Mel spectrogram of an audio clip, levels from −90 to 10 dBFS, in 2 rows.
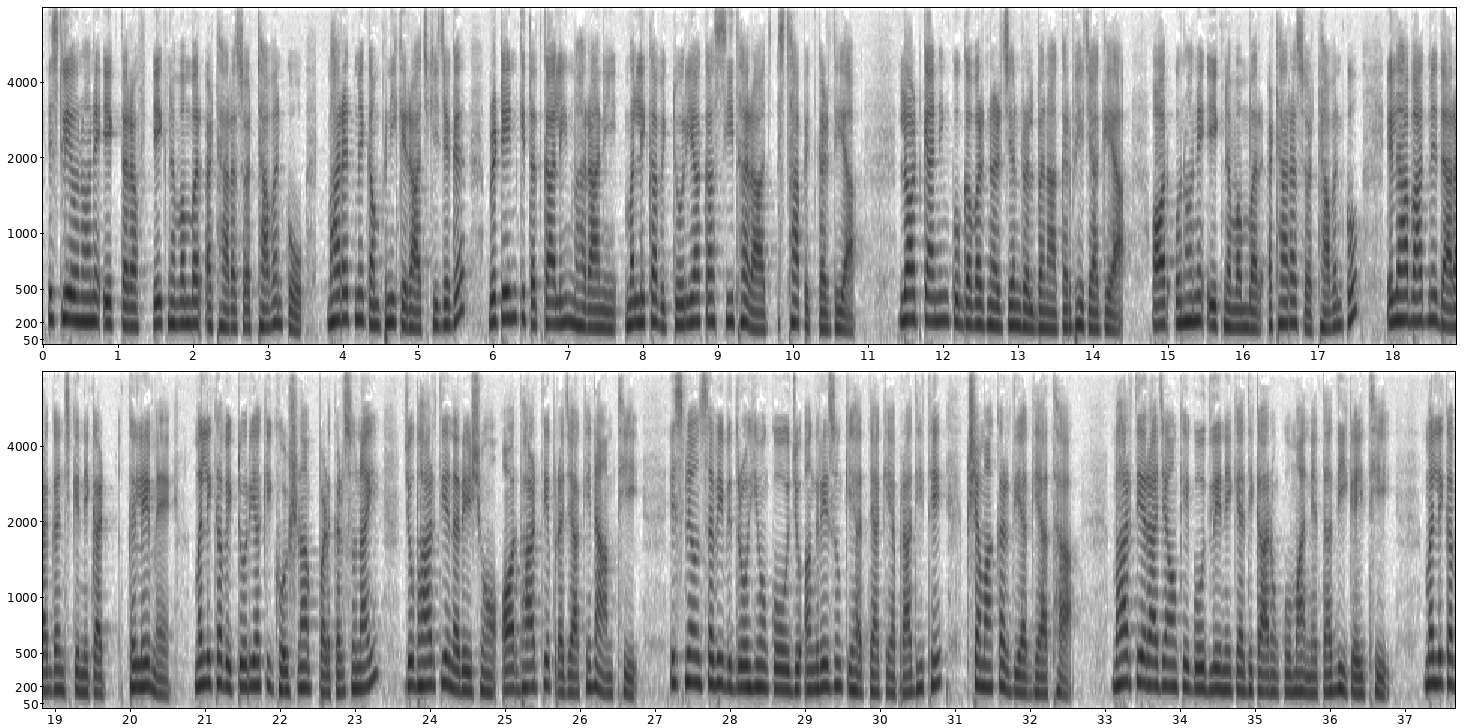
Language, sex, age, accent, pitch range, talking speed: Hindi, female, 50-69, native, 160-205 Hz, 150 wpm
